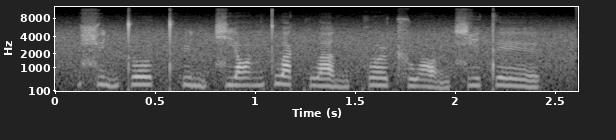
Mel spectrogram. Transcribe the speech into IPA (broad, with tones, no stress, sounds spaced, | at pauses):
ɕ y̰˨˩ n t̪ o˧˥ ʊ̯ t̪ʰ y̰˨˩ n t͡ɕ j ɑ˧˥ ŋ t̪ w ä˧ k w a̰˨˩ n k ɤ˥ ʈ͡ʂ w ɑ̰˨˩ ŋ ɕ i˥ t̪ e˥˩ ɪ̯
